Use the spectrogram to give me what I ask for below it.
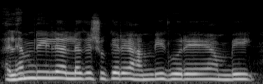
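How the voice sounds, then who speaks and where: A woman with a hoarse throat from a cold, rambling chattily in a casual vlog voice-over. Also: a little high, fairly even intonation, fast talker, dark tone. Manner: chatty, rambling, repeats herself. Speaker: shopping vlogger.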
